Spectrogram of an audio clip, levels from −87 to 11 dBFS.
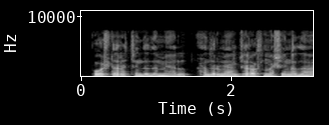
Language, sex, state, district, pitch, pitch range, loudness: Kannada, male, Karnataka, Bidar, 115 Hz, 110-120 Hz, -18 LUFS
